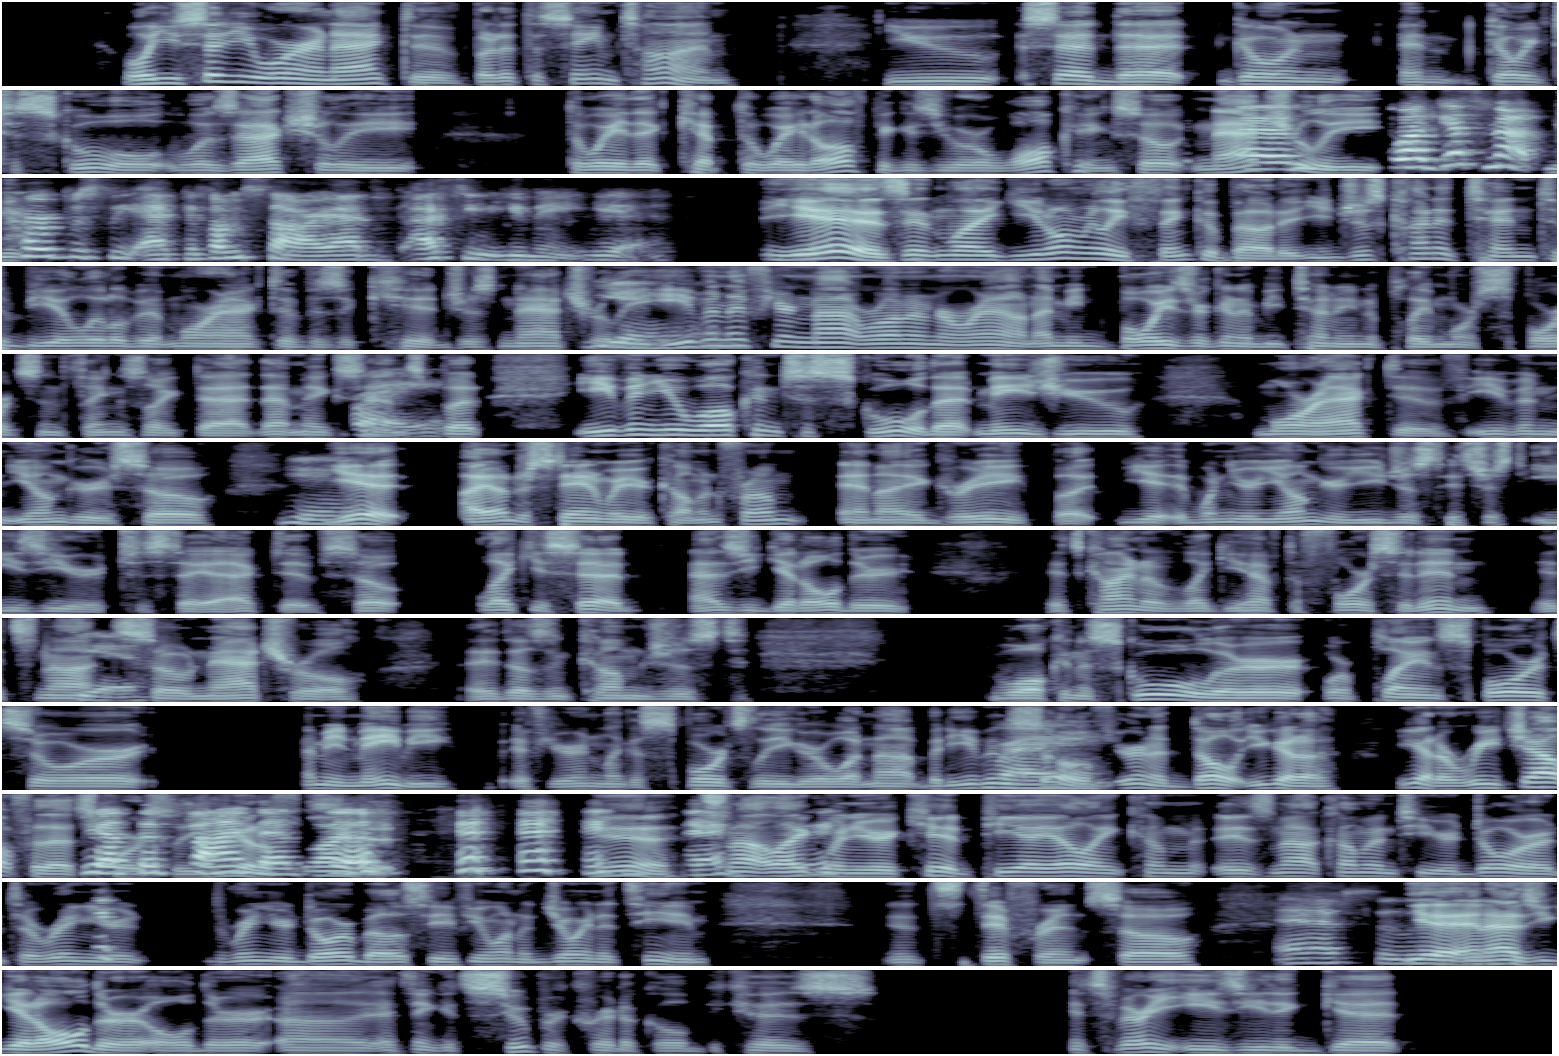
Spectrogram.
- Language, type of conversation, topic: English, unstructured, How do you stay motivated to move regularly?
- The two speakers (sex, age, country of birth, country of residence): female, 40-44, United States, United States; male, 35-39, United States, United States
- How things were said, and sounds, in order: tapping; other background noise; laugh; chuckle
